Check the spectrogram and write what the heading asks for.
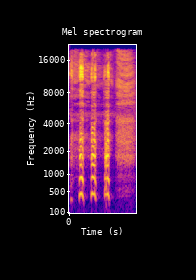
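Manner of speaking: high, forced little laugh hiding fear; a scared filly's high nervous chuckle. Acted. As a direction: laugh to cover rising terror. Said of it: "giving off a chuckle that did nothing to hide her building terror".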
